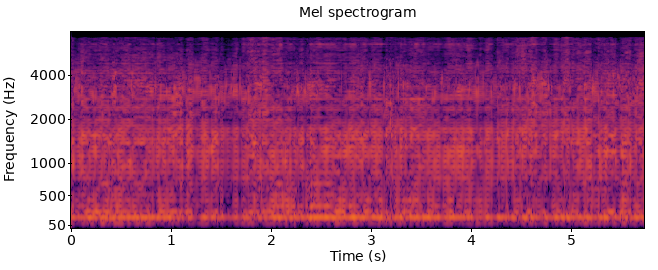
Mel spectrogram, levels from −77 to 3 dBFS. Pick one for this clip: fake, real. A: fake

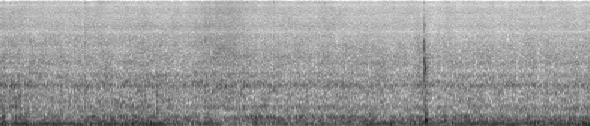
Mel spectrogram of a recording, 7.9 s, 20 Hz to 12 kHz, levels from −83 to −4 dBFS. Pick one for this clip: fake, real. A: fake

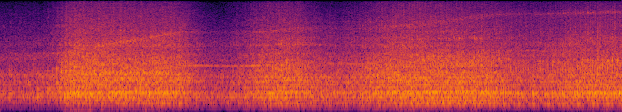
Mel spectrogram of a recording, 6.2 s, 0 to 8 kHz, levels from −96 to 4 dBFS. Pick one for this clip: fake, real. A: real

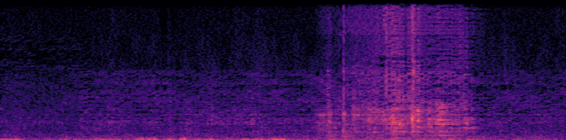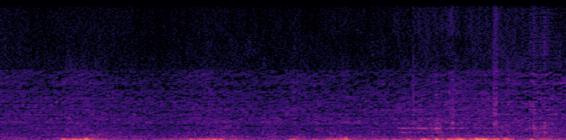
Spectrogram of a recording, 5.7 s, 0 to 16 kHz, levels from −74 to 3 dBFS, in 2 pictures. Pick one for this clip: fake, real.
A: fake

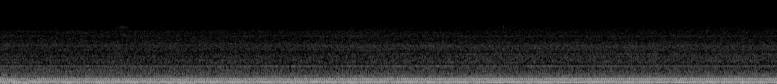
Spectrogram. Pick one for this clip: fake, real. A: real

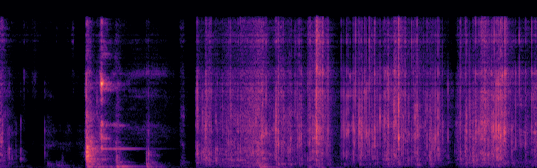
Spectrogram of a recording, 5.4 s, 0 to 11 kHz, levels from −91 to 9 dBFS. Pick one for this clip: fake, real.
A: fake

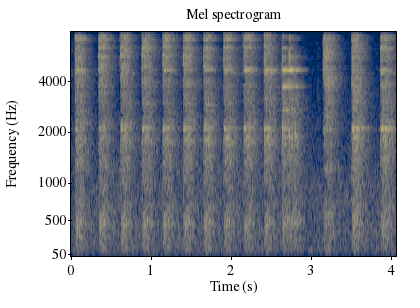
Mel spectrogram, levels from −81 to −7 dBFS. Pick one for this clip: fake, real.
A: fake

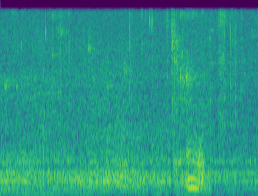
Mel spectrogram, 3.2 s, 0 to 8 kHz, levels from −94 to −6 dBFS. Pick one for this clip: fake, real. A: real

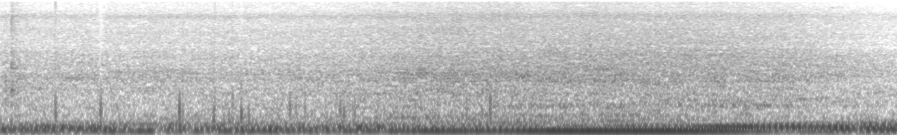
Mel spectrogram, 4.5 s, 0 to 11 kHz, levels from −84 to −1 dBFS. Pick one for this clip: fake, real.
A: real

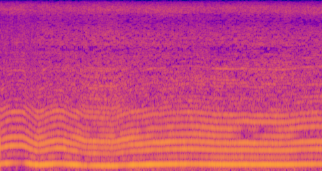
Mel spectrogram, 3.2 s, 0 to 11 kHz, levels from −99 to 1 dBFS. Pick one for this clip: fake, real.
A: real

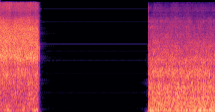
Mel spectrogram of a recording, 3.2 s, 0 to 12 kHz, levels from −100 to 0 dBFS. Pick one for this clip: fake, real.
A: fake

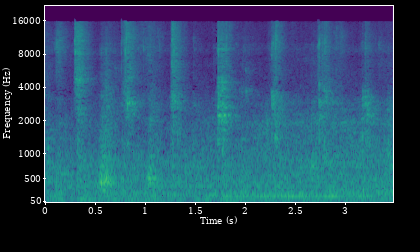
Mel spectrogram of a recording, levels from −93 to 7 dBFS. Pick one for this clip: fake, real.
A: real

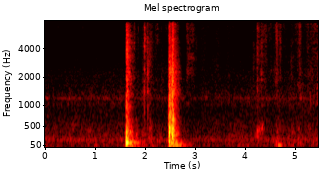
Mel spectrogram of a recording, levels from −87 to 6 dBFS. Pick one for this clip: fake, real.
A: fake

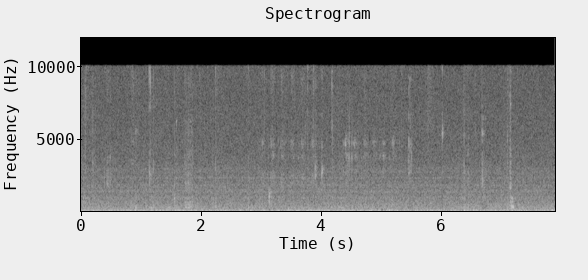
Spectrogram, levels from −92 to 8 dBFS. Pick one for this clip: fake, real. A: real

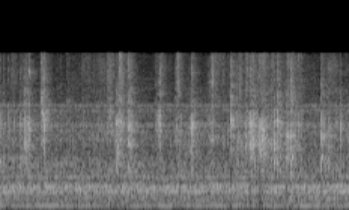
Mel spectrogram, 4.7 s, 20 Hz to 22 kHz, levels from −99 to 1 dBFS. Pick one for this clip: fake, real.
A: fake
